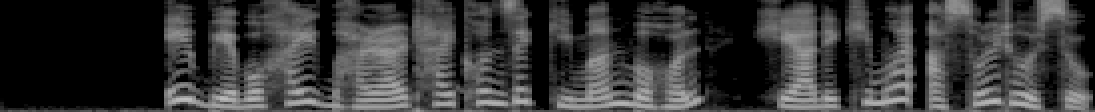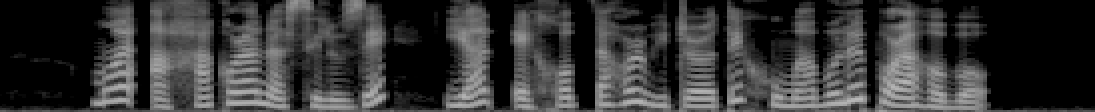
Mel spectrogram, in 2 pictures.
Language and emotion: Assamese, surprised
